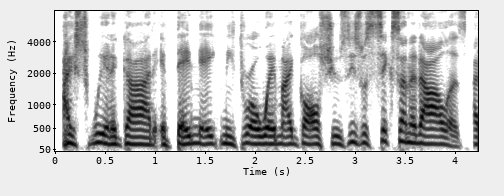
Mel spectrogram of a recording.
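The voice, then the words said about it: Thick put-on accent imitating someone. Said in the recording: “I don't know why I'm giving him such a thick accent right now”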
